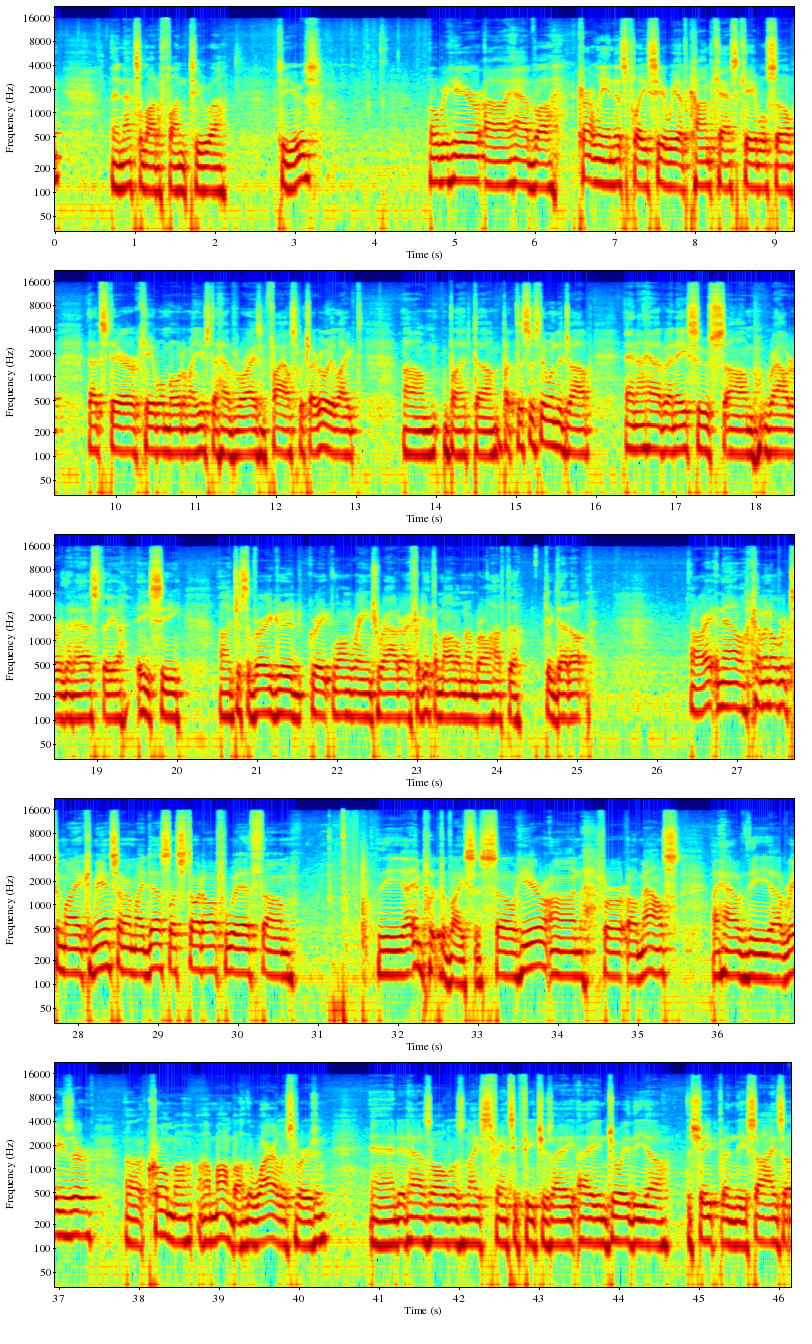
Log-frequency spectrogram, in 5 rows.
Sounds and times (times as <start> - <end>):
Speech: 0.0 - 3.5, 4.7 - 25.3, 26.4 - 30.8, 31.8 - 46.1.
